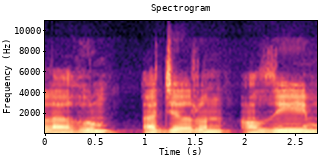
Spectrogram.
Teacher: jadi kita membacanya jelas enggak ada dengung sama sekali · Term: Izhar Syafawi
